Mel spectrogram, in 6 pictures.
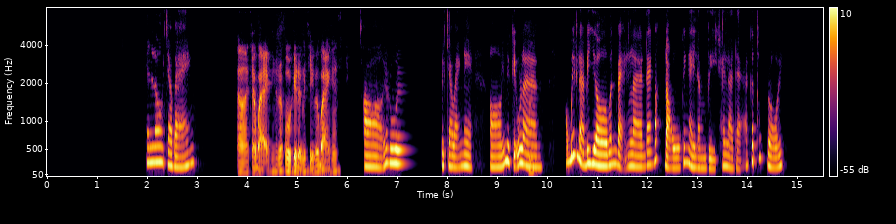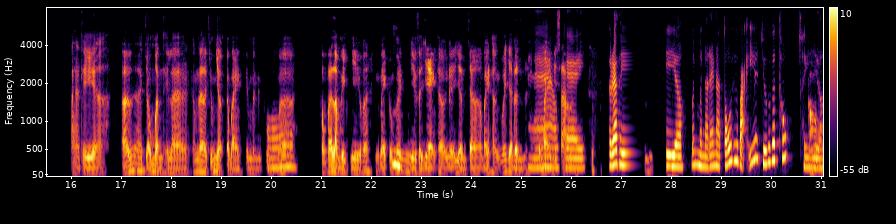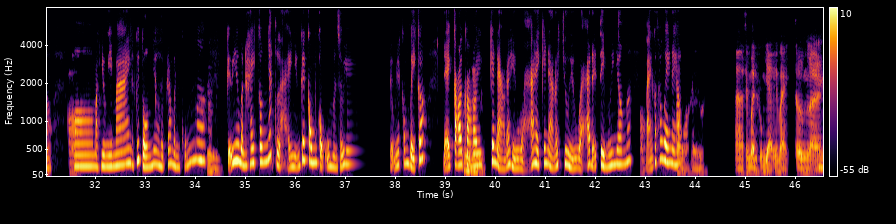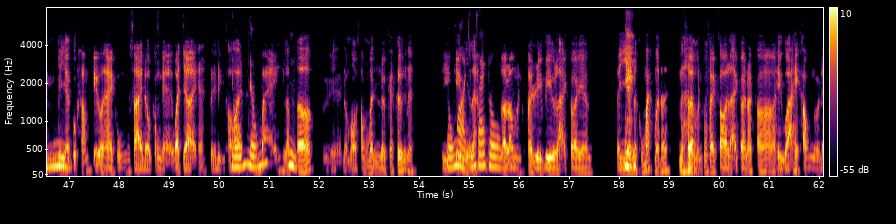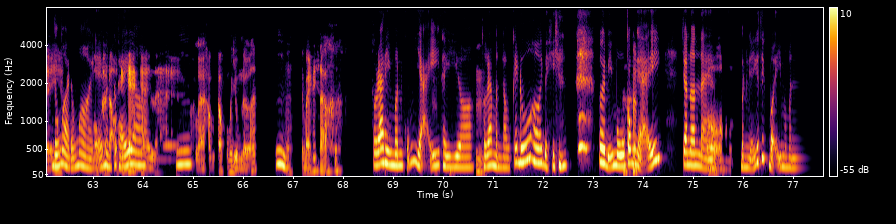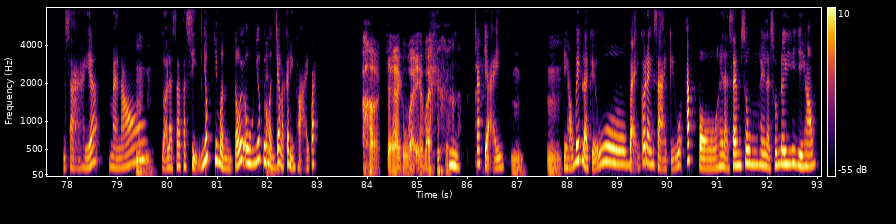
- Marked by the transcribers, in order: tapping; other background noise; distorted speech; chuckle; in English: "review"; chuckle; laughing while speaking: "nên là"; chuckle; laughing while speaking: "bị"; chuckle; laughing while speaking: "Ờ"; laughing while speaking: "hả bạn?"; laugh
- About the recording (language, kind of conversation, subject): Vietnamese, unstructured, Bạn thích sử dụng thiết bị công nghệ nào nhất hiện nay?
